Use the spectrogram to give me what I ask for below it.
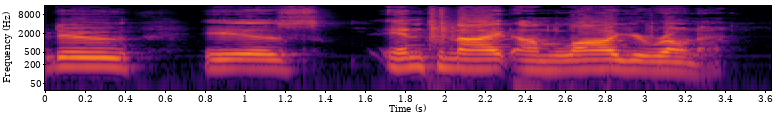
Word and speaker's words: La Llorona: It's La Llorona.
